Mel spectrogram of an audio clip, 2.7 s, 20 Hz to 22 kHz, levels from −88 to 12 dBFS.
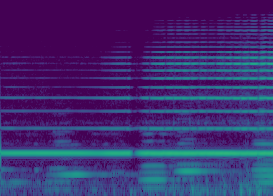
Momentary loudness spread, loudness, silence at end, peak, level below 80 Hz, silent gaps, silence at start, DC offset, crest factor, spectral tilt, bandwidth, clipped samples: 7 LU; -27 LUFS; 0 s; -12 dBFS; -60 dBFS; none; 0 s; under 0.1%; 14 dB; 0 dB/octave; 16 kHz; under 0.1%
